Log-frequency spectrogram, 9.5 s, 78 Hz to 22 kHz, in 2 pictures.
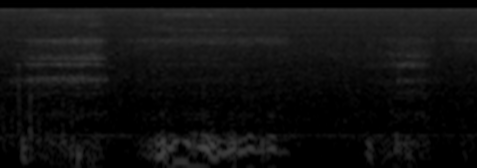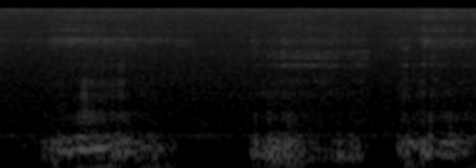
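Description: Quiet, repeated low rumbling snores at a steady breathing rhythm, about 15 a minute, from a sleeping dog; snoring.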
